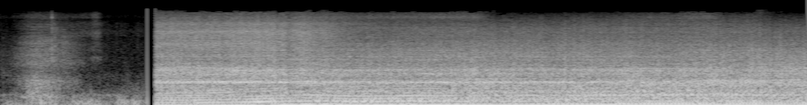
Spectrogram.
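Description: A snowmobile engine hums steadily while driving.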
